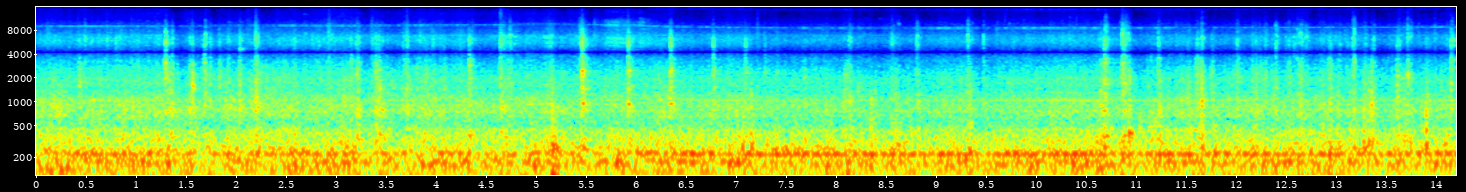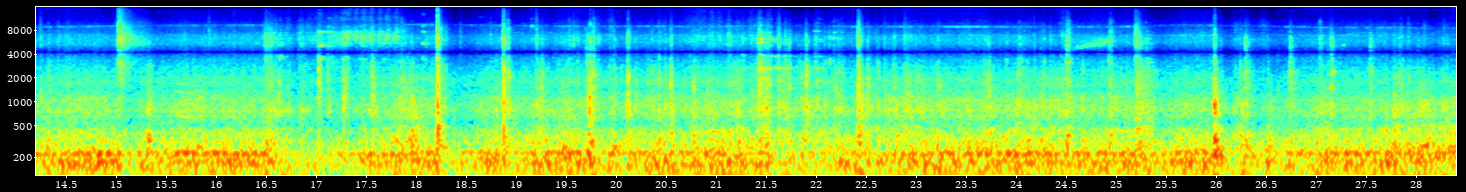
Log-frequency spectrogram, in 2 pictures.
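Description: Crane Carrier LET2 garbage truck with a Heil PowerTrak rear-loader body running steadily while its packer and cart tipper work, with repeated clanks and knocks as carts are tipped and trash drops into the hopper.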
